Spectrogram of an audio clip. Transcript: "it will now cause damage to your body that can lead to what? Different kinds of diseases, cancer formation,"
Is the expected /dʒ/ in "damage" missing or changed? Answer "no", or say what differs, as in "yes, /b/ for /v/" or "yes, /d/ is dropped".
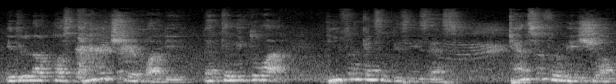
yes, /tʃ/ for /dʒ/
